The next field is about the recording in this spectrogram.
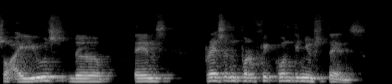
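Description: A man's fairly high-pitched voice with an Indonesian accent. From Makassar, Indonesia. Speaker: artist collective member. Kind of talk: panel discussion. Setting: video call.

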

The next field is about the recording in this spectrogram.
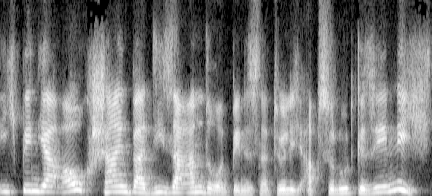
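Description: A man's high-pitched voice with lively intonation. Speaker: spiritual teacher. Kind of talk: lecture on a spiritual text, explanatory and reflective. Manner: calm, deliberate, teacherly; reflective, rhetorical questions, earnest.

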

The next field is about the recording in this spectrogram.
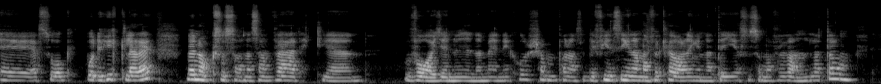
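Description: A woman with an ordinary speaking voice, medium pitch, fairly even intonation and a fairly quick pace. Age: 40s. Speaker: therapist and teacher. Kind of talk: interview.

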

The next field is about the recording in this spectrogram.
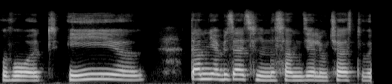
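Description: A woman talks at a fairly slow pace in a dark, mellow tone. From Russia. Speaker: student. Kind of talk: casual chat.

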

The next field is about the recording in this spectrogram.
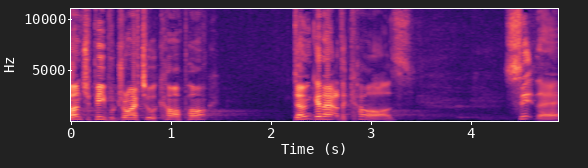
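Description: A man is speaking. His pace is moderate. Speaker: preacher. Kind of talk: sermon. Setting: church.

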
